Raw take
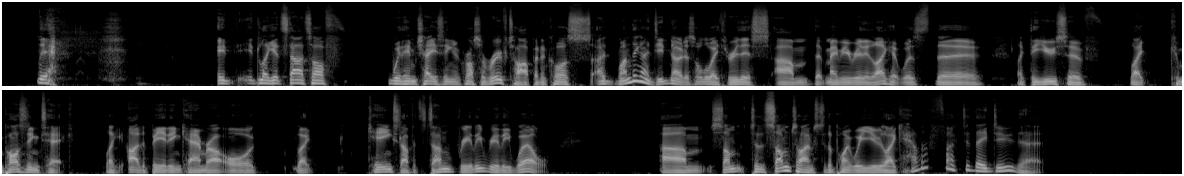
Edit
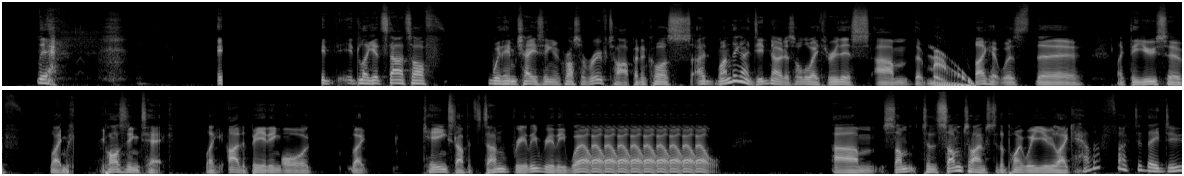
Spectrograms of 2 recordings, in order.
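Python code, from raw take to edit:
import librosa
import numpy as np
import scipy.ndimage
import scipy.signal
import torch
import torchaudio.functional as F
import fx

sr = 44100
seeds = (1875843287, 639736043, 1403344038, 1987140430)

y = fx.edit(x, sr, fx.insert_silence(at_s=2.2, length_s=1.0),
    fx.clip_gain(start_s=4.75, length_s=0.54, db=-3.5),
    fx.tape_stop(start_s=8.11, length_s=0.63),
    fx.reverse_span(start_s=11.39, length_s=0.43),
    fx.cut(start_s=13.6, length_s=0.45),
    fx.stutter(start_s=17.02, slice_s=0.13, count=10), tone=tone)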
